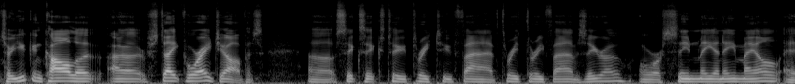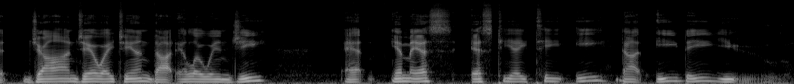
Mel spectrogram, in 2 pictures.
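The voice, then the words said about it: Polished radio announcer voice. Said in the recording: “Was that a good radio voice I did then? ... Yeah. I thought so. Sounds awesome.”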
